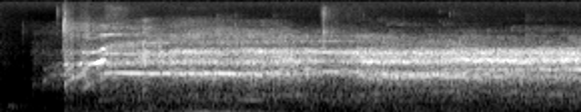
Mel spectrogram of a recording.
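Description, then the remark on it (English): A monster creature in a horror film gives a loud, shrill screech that holds steady for nearly three seconds, piercing and tonal, almost like a strained horse whinny. It starts abruptly after a brief silence, with no talking. “that was literally the fucking sound that thing made when it first showed up, and then it would just do that.”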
